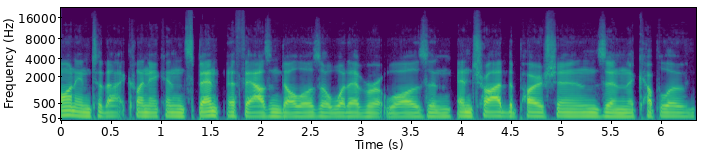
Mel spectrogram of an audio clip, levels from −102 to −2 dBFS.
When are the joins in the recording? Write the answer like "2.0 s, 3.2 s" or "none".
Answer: 3.9 s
